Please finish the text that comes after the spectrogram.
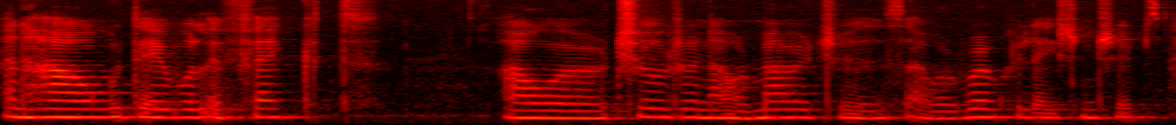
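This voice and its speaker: A woman's voice: mid-range voice, level tone, slow, gravelly, a little mellow. A woman in her forties, not a native English speaker, hosting her own channel and talking reflectively to camera, searching for words and often dropping into a whisper. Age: 40s. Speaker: YouTube channel host. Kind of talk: personal talk to camera.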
